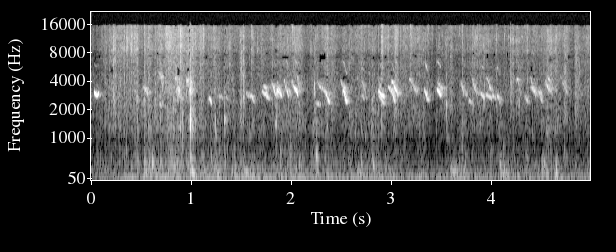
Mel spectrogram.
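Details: Wyandotte chicks (Silver Laced, Gold Laced, Gold Laced Blue) on a chicken cam in May 2022, playing with a bell: many quick, high, falling cheeps overlapping in a busy chorus, over steady low background noise.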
